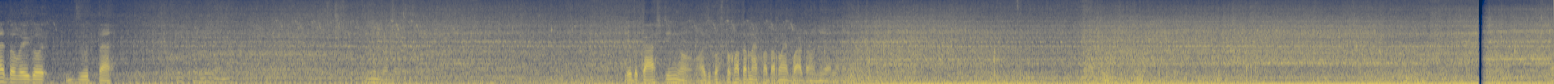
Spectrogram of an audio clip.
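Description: Tyres roll and crunch over a dirt road.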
